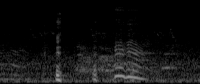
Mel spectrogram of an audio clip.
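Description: A short vocal sound, a laugh-like call that rises and falls in pitch, about a second in, after a brief click.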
